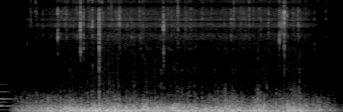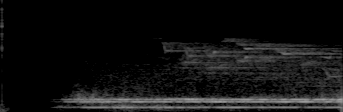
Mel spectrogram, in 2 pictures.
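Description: A line of flames burning on grass: a steady rushing noise with scattered crackles, cutting off suddenly about five seconds in. After a second of silence, ambient music of sustained ringing tones begins, with steady low notes and higher notes entering one after another.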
